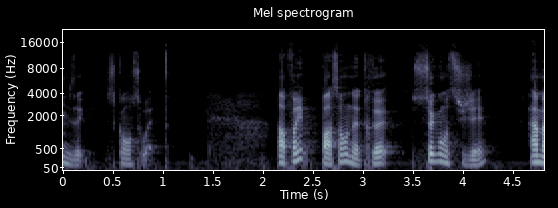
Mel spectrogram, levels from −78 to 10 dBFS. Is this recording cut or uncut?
uncut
